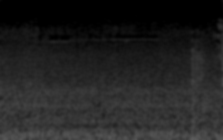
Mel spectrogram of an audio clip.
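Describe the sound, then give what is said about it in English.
A steady, dense rumble of road traffic entering the Rotherhithe Tunnel, with a heavy low-end drone, continuous and unbroken. No voices or distinct horns stand out. “The hum of traffic entering the Rotherhithe Tunnel,”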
